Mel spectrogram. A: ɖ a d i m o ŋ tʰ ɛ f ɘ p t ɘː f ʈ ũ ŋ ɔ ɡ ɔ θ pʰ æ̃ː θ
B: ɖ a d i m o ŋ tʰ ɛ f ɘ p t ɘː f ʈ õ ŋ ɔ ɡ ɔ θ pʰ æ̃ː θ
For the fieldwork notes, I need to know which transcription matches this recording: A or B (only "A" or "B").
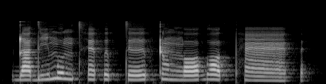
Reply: B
